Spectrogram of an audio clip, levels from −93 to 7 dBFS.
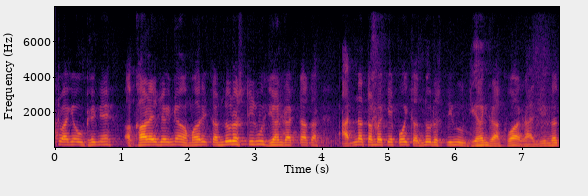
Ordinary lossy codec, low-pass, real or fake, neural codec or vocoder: none; none; fake; codec, 16 kHz, 2 kbps, FunCodec, trained on Chinese and English, 25 frames a second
